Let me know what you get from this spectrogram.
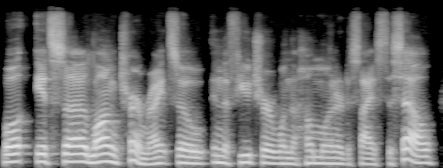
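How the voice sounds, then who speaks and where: A man who grew up in Norway speaks as a podcast guest, with a voice of ordinary middle pitch. He explains in a relaxed, conversational way, often checking in with a quick tag question. His manner is patient and explanatory. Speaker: guest, company director.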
